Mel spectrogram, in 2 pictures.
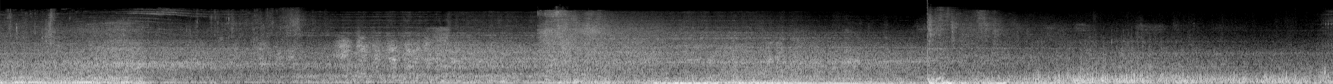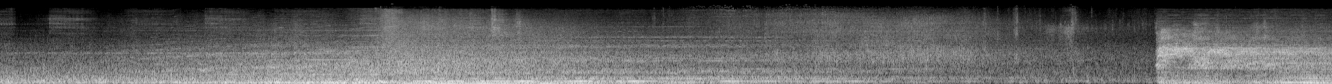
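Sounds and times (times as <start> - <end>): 
dark cinematic sound effects: 0.0 - 26.6.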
